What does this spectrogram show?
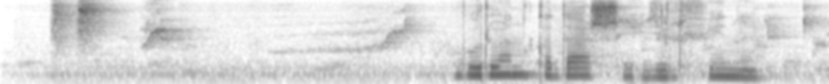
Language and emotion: Russian, neutral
